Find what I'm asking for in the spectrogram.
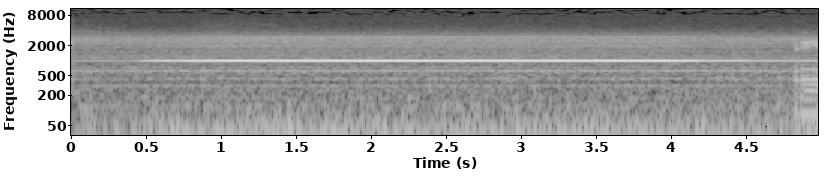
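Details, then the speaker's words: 50-year-old Tram Titan IV 23-channel AM/SSB hybrid CB base station receiving a signal generator test tone on 27.205 MHz at −77 dBm: steady clean tone near 1 kHz over faint hiss, about S6; receiver working normally. "and as you can hear it's still receiving we had a S3 yet minus 107 dbm"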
